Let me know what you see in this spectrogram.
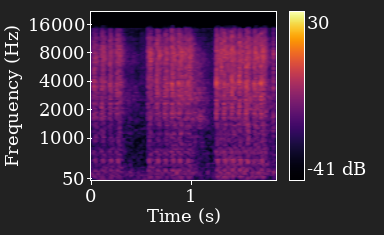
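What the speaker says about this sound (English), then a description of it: "Not even his trusted Tommy gun could save him from the blaze of bullets fired by the doomed FBI agents" Tommy gun fire rattles in rapid sustained bursts during a gangster shootout, loud and close, with two bursts separated by brief pauses and no speech.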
